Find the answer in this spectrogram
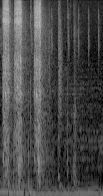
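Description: Cordless impact driver run in three short bursts in the first second, backing out wheel-well screws on a Mustang's front bumper cover, over steady background music.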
